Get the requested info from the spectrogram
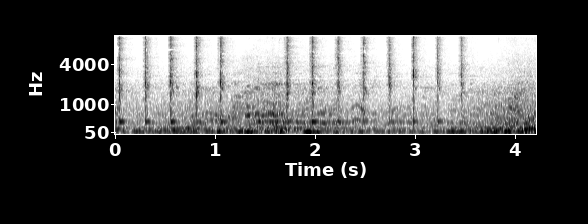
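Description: Hand chisel struck with a hammer, cutting into stone: a steady run of sharp taps about four a second.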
